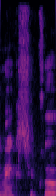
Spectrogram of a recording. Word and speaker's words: México: So in Mexico would mean in Mexico, but I think Mexico in Spanish is pronounced as Mexico.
